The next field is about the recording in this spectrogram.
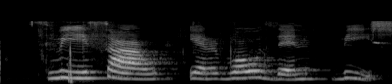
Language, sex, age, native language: Icelandic, female, 7, Icelandic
